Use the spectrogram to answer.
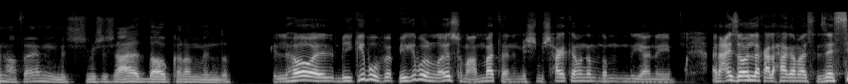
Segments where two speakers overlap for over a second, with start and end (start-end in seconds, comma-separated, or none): none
